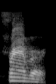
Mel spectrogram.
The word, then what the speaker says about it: Framber: Framber, yeah.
